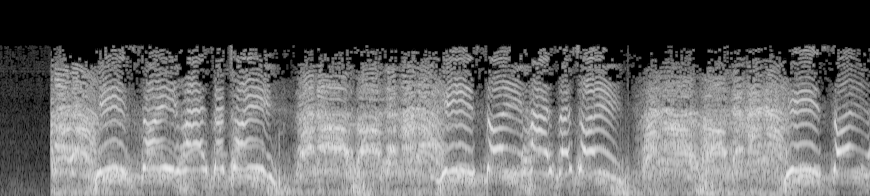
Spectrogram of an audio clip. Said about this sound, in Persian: همچنین تصاویر دریافتی نشان می‌دهد که دانشجویان دانشگاه علم و فرهنگ تهران امروز تجمع کرده و شعار می‌دادند.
